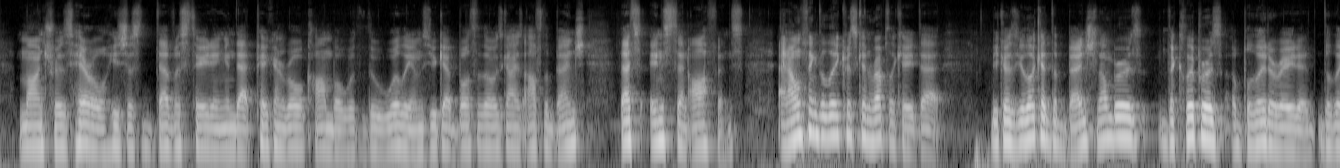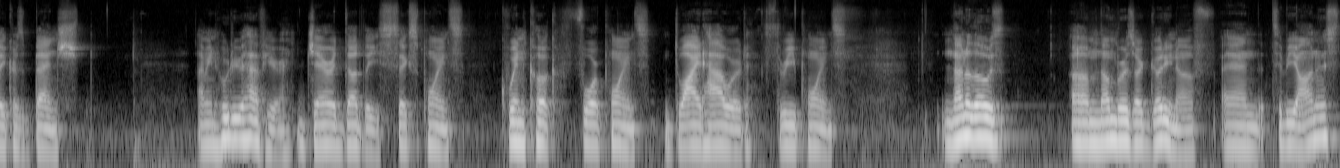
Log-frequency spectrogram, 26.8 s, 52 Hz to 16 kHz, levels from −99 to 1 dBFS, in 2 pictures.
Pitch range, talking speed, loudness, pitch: 105-130 Hz, 175 wpm, -27 LUFS, 115 Hz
